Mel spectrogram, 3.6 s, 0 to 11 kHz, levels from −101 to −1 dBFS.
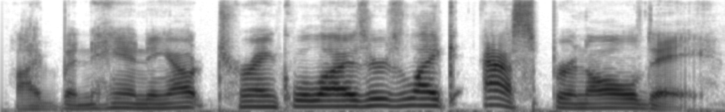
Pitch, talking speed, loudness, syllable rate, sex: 135 Hz, 150 wpm, -17 LUFS, 4.9 syllables/s, male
